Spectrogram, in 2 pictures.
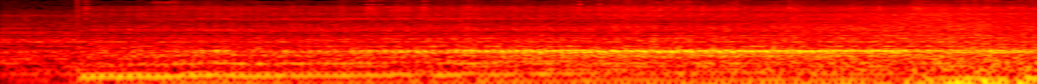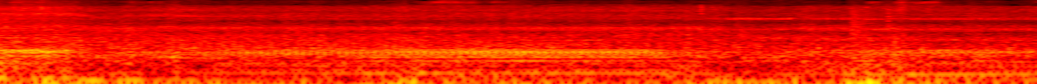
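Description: A motorcycle engine hums steadily, shifting pitch as it rides.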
